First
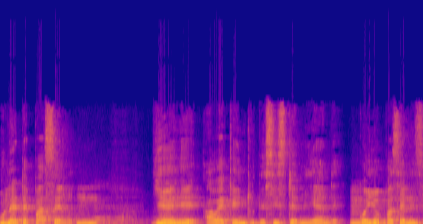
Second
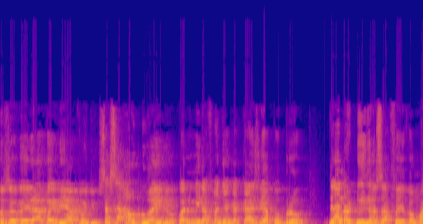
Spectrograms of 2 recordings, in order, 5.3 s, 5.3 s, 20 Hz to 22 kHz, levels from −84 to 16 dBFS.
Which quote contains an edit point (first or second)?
second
